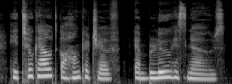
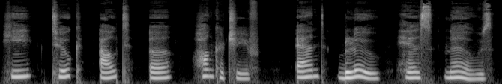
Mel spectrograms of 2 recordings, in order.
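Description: First: Said in the usual way. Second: Slow and deliberate, each word separate; slow teacher's model reading. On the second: Shown as a demonstration. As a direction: read it word by word for learners. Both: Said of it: "好，慢慢来读".

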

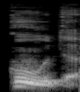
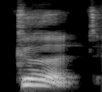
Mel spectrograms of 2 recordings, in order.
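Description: First: Good said like Chinese ge with a vowel; wrong Chinglish good; pinyin-style good. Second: Good short and clipped with no vowel after; crisp English good. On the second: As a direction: snap good out. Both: Shown as a demonstration. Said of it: "不能读成good".

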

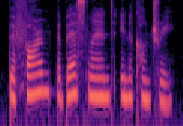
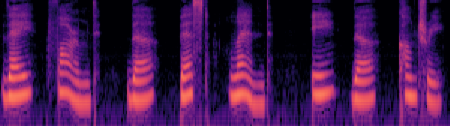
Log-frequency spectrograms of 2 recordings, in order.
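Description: First: Said in the usual way. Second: Very slow, word by word; careful slow-motion teacher reading; slow read-through. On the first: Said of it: "慢读一遍". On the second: Shown as a demonstration. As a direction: read it slowly with a pause between words. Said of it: "好，慢读一遍".

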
